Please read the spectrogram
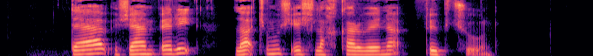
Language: Svan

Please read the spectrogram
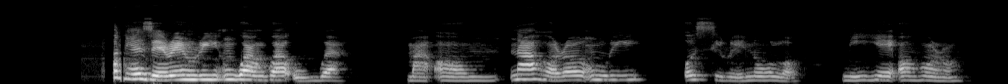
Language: Igbo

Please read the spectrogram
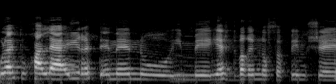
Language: Hebrew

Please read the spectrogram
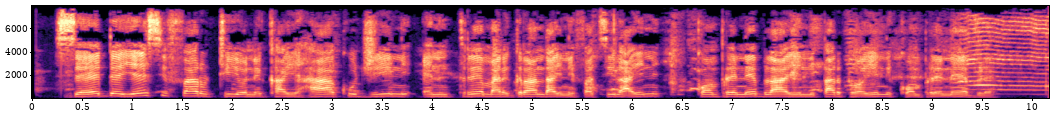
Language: Esperanto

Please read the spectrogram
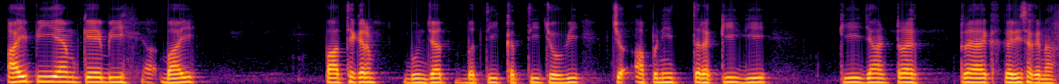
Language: Dogri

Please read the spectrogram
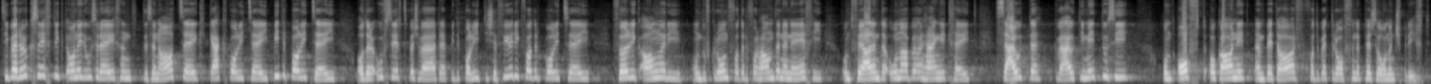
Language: Swiss German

